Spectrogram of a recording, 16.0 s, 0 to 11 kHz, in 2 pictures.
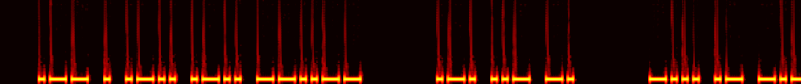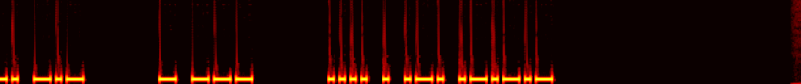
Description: Morse code, heard as a keyed tone, about 22 wpm, 700 Hz. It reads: WELL, RUN BACK TO HER.
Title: 2x Word-Spacing - Sentences from Top 300 Words - 22wpm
